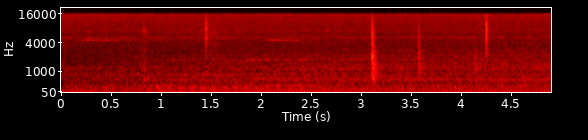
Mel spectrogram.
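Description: Steady low hum of a parked car's idling engine heard from inside the cabin, with a few faint small clicks.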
